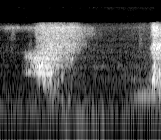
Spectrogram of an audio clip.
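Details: A soft rushing hiss of air rises and fades, then another puff begins: a breath from a mechanical ventilator that the speaker identifies as his own.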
